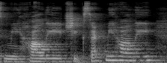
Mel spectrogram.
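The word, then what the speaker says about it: Mihály Csíkszentmihályi: I believe the way that you pronounce his name is Mihaly Csikszentmihalyi.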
